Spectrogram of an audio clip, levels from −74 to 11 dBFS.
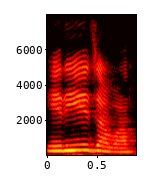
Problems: constant background noise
